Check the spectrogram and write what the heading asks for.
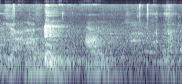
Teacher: pertemuan antara ujung lidah itu dengan dinding itulah menghasilkan huruf ain. Karena huruf itu tidak akan bisa keluar kecuali pertemuan dua sisi.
